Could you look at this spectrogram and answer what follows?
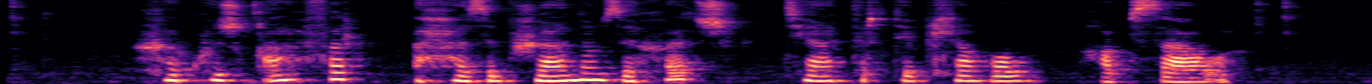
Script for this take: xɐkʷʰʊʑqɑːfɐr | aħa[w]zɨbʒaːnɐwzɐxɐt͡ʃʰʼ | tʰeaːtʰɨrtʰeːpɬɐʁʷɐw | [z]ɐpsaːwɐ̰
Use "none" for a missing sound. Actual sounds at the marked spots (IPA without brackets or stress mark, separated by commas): none, ʁ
